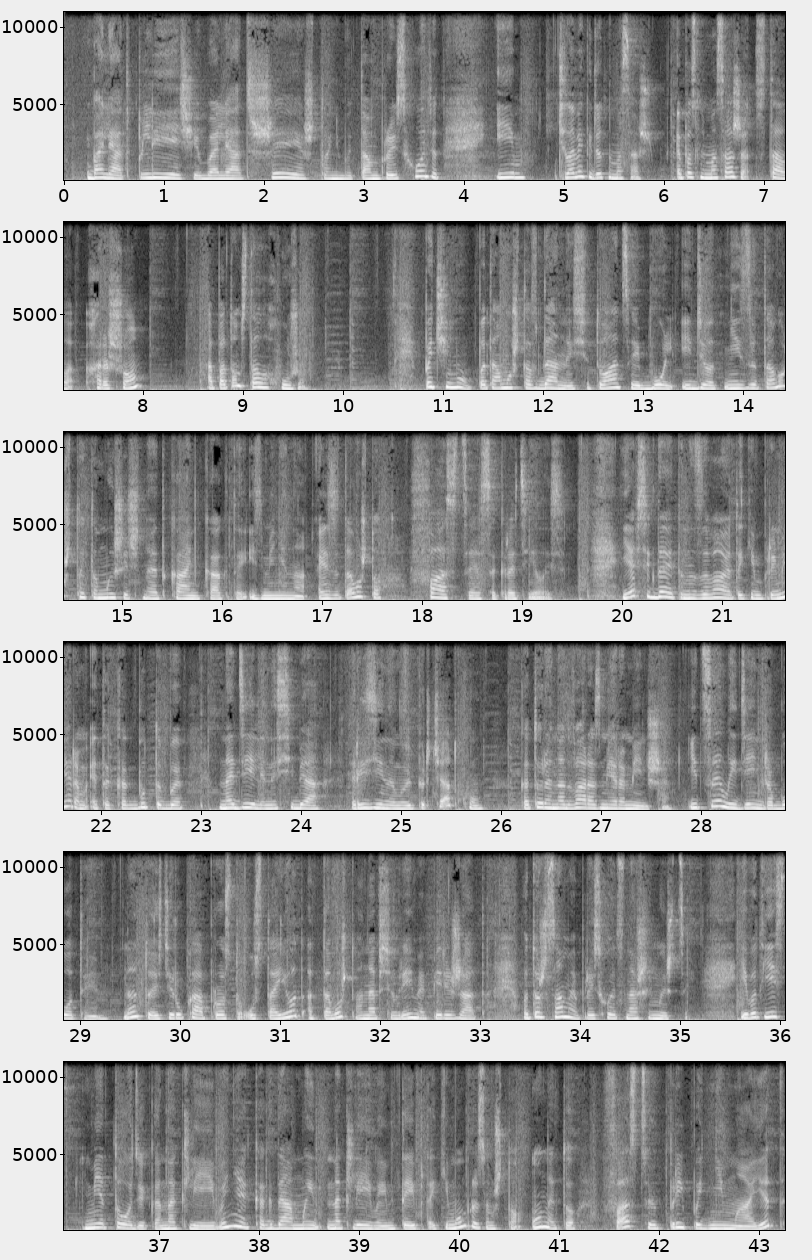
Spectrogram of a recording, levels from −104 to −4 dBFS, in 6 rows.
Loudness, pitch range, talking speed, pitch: -16 LUFS, 215-265 Hz, 145 wpm, 235 Hz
